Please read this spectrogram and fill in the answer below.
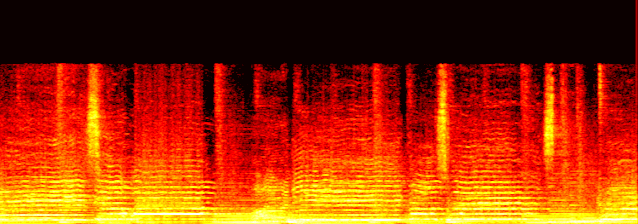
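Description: Gospel choir singing held notes over piano, drum kit and guitar, the chords changing every second or two with cymbal strikes.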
